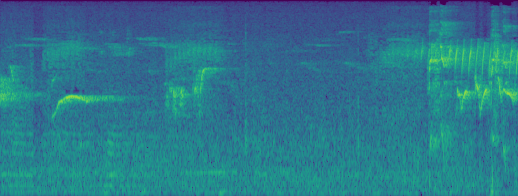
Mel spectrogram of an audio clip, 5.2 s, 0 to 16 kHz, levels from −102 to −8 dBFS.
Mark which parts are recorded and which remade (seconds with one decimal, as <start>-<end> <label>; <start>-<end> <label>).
0.0-5.2 recorded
